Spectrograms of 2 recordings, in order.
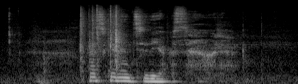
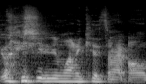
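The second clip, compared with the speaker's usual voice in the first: normal talking voice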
